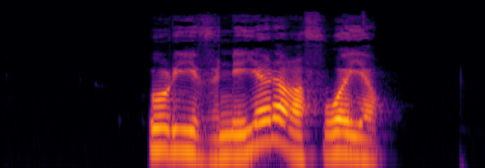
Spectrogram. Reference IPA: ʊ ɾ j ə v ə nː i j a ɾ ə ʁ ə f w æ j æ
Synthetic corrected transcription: ʊ ɾ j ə v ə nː i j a ɾ a ʁ ə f w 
